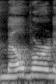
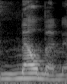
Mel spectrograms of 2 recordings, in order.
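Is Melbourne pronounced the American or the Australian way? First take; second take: American; Australian. First: It uses the American pronunciation of the name. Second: It uses the Australian pronunciation of the name. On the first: The speaker calls it wrong. "Melbourne is how we Americans say it" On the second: The speaker calls it right. "Australians say, "You idiots, it's Melbourne.""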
